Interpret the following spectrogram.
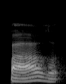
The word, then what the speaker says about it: par: Ici, on prononce R. Par ce dessin animé.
